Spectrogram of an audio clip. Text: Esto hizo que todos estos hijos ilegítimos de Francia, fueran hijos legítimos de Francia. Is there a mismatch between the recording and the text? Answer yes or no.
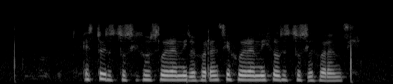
yes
